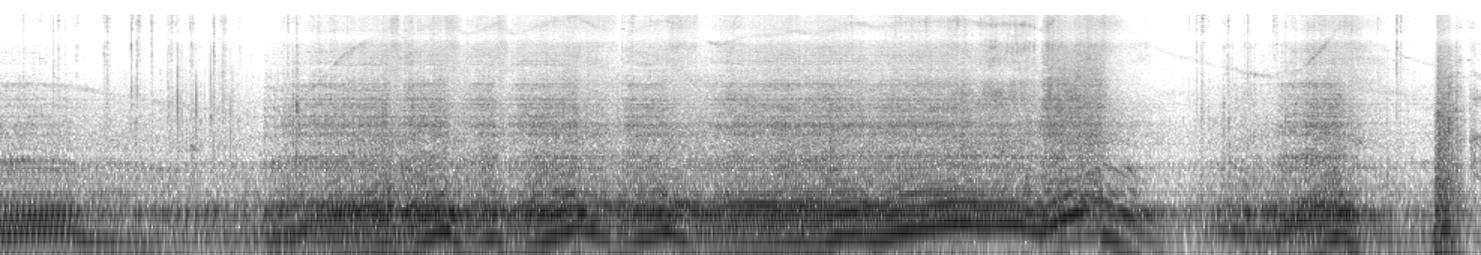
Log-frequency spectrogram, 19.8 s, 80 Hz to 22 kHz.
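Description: Turbocharged 350 Chevy small-block V8 revving up and down repeatedly under throttle as the car drives in snow, heard from inside the cabin; it eases off briefly about three quarters of the way through and again near the end.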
